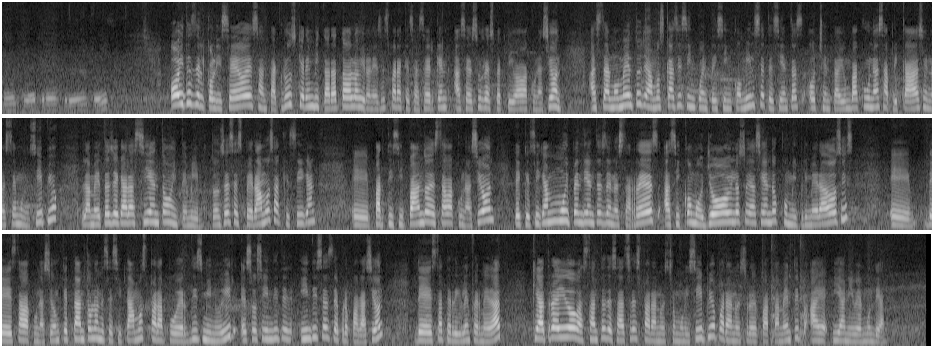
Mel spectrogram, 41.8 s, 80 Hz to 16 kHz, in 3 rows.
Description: Yulia Rodríguez, Alcaldesa de Girón.mp3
